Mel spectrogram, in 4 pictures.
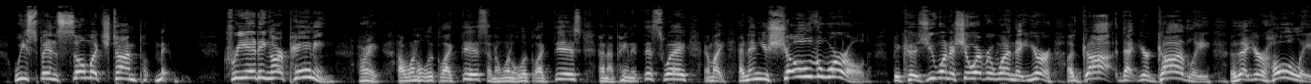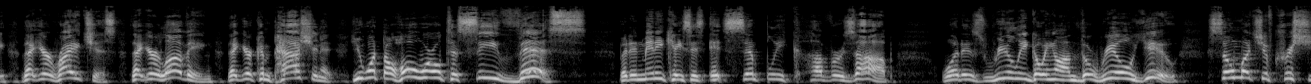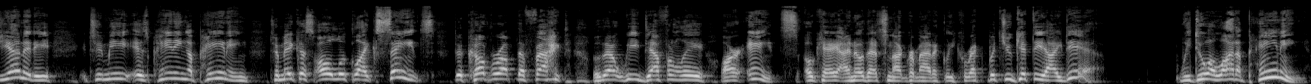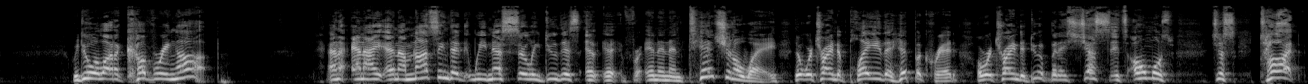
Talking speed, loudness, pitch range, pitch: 200 wpm, -19 LUFS, 190-260 Hz, 230 Hz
